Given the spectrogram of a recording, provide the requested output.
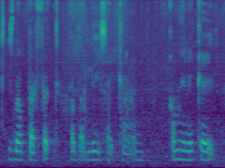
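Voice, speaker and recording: A woman with a Spanish accent, medium pitch and a fairly slow pace. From Colombia, Bogota. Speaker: immigrant interviewee, interpreter. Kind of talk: interview testimony. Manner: halting, with hesitations and self-corrections.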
